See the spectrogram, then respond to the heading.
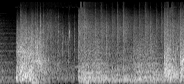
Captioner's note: gunshots blast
